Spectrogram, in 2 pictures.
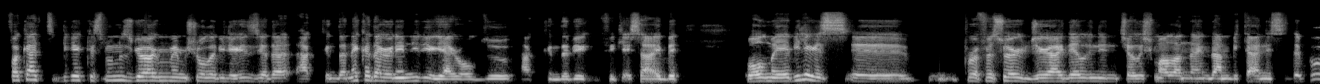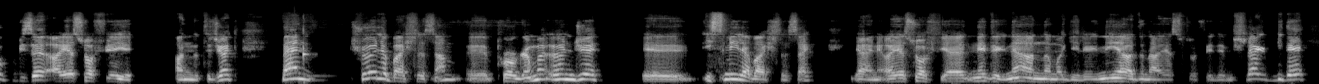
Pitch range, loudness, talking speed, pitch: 140-225 Hz, -18 LUFS, 120 wpm, 165 Hz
